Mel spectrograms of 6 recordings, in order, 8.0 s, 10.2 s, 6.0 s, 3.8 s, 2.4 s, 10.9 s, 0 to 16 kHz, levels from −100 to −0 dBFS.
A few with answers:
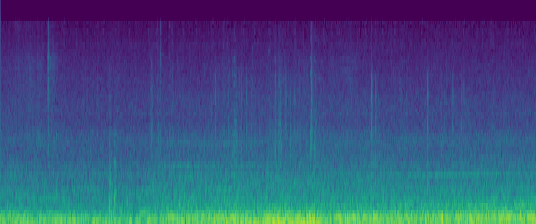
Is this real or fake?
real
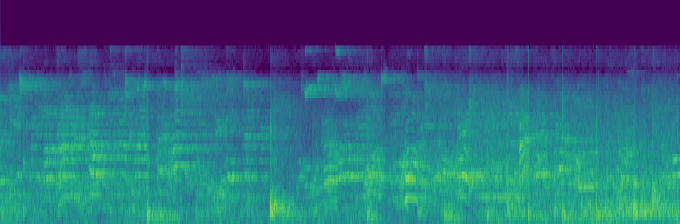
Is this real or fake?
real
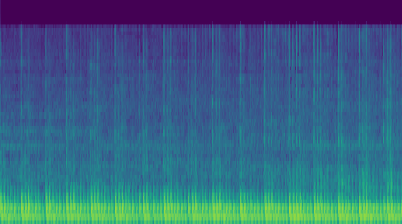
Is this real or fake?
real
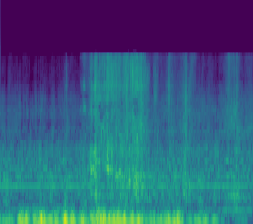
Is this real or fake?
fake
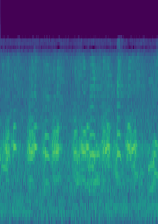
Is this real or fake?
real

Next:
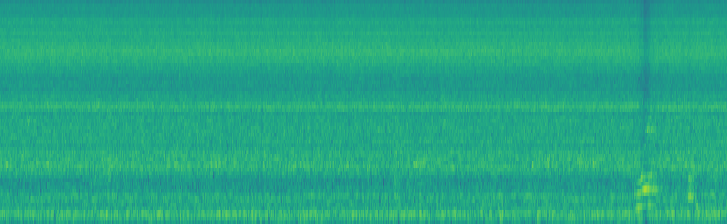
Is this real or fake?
real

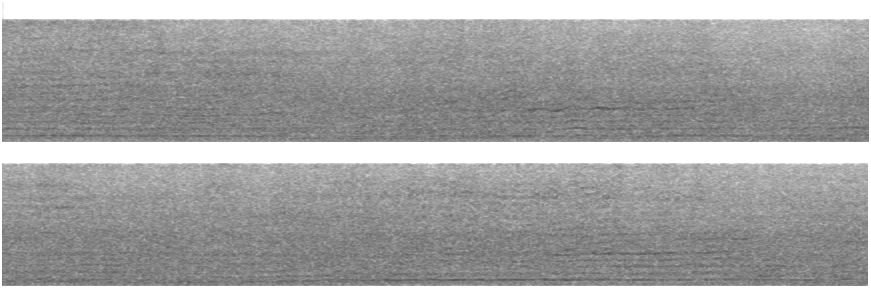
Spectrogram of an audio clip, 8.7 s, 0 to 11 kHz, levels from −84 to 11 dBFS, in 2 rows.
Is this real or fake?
fake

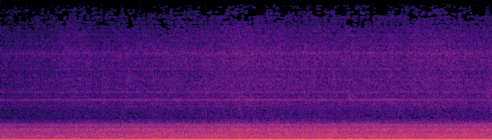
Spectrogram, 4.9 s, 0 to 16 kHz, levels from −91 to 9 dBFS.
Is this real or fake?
real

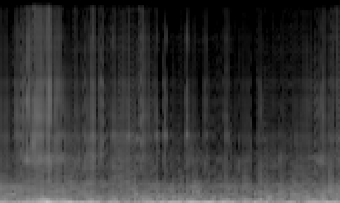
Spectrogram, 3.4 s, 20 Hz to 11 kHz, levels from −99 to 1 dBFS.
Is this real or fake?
fake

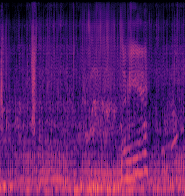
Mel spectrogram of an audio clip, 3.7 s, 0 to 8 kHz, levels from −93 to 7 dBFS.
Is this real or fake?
fake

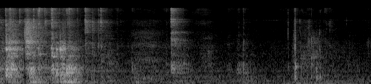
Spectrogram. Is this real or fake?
fake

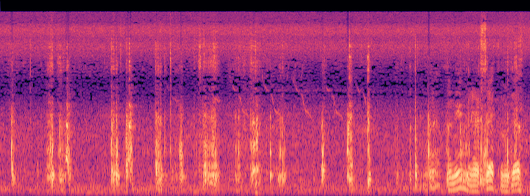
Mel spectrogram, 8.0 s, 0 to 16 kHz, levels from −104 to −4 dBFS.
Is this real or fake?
real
